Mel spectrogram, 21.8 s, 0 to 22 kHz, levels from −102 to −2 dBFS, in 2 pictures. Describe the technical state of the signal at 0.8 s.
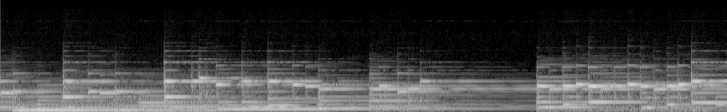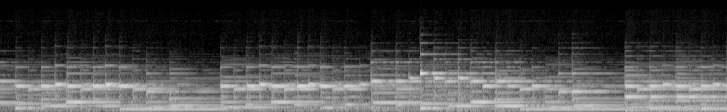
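At 0.8 s the signal is intact, with no audible dropout, distortion, glitch or other technical fault at that point.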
